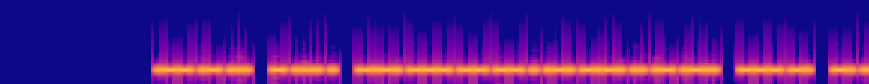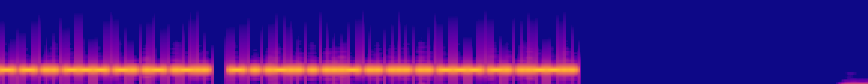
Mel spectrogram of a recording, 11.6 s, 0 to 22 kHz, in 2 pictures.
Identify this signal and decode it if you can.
Morse code, heard as a keyed tone, about 50 wpm, 700 Hz. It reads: WAS THE COMMERCIAL ON NATIONAL TELEVISION?
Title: Sentences from Top 1000 Words - Review Part 5 - 50wpm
